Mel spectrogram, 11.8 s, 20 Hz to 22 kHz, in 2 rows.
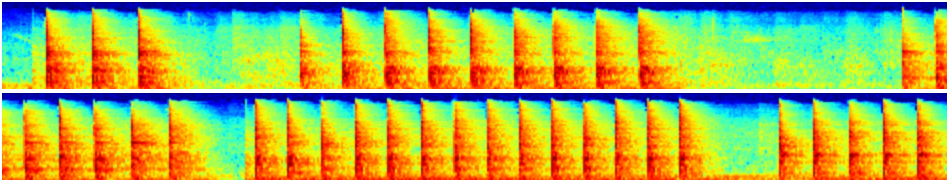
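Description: Small ball-peen hammer tapping metal on metal in quick runs of about four or five light strikes a second, with short pauses between runs. It is peening over the end of a new brass choke shaft held in a bench vise, riveting it into the choke arm of a Toyota SD40 carburettor.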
